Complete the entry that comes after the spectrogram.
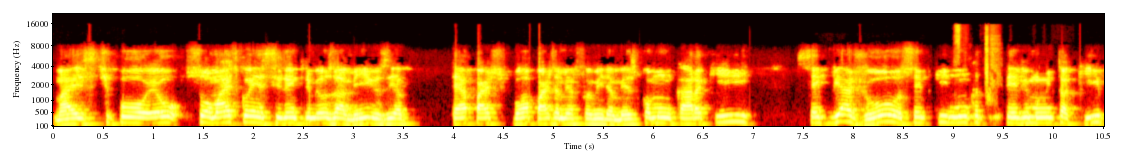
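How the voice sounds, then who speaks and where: With a fairly high pitch, a man speaks in a monotone, flat intonation at very even loudness. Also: moderate pace. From Brazil. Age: 30s. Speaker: former exchange student, engineer. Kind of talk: casual chat.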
